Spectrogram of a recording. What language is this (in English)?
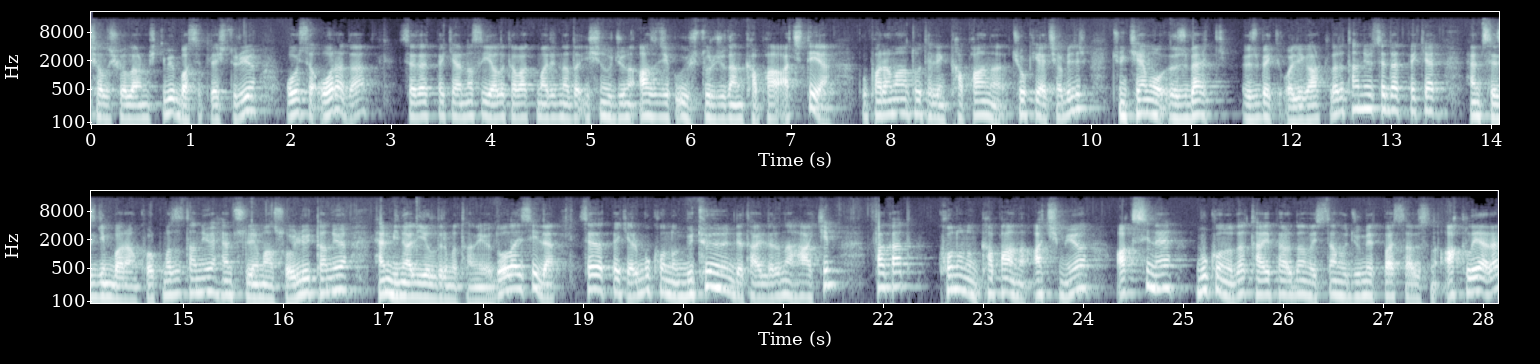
Turkish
